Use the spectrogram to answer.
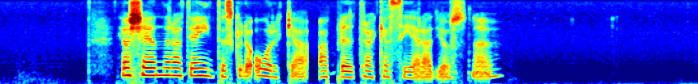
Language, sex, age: Swedish, female, 42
